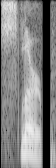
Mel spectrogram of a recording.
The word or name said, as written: slurp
